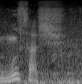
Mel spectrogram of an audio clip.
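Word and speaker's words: 武蔵: 634 meter is uh we call the six in japan like roku and three like me oh no and therefore like she so once you pronounce it in japan in japanese language uh it's called the musashi and the musashi is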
